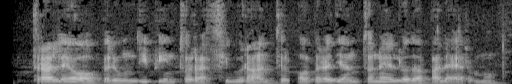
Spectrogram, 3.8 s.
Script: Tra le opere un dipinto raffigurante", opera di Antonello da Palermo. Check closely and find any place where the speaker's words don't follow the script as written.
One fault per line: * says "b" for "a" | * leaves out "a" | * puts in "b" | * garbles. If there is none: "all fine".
all fine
